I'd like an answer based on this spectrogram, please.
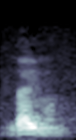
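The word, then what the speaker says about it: daimon: Sí, Diamond. Acá va una tilde, pero bueno, se no se pronuncia, no se pronuncia da, sino que se pronuncia diamond.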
